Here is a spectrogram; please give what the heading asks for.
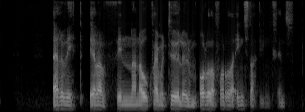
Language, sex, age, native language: Icelandic, male, 18-19, Icelandic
